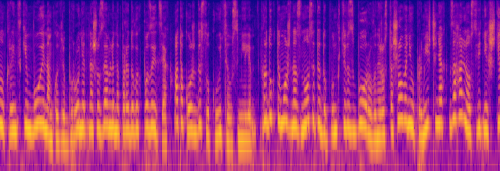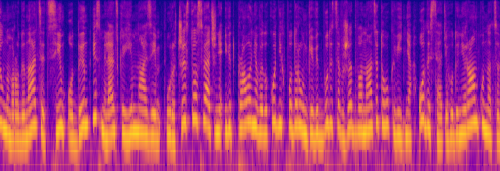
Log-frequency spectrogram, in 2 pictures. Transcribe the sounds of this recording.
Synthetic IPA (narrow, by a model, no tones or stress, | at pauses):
ukɾɐjinʲsʲkɪmʋɔjɪnɐmkɔt̪ɾɪbɔɾɔnʲɐt̪ʲnɑʃʊzɛmlʲʊnɐpeɾed̪ɔʋɪxpɔzɪt͡sʲijɐxɐt̪ɐkɔʒd̪ɪslˠɔkujʊt͡sʲːɐusmʲilʲipɾɔd̪ukt̪ɪmɔʒnɐznɔsɪt̪ɪd̪ɔpunktʲiwzbɔɾʊʋɔnɪɾɔst̪ɐʃɔʋɐnʲiwpɾɔmʲiʃt͡ʃe̞nʲːɐxzɐɦɑlʲnɔɔsʲʋʲit̪ʲnʲɪxʃtʲilˠnɔmeɾɔd̪ɪnɑt͡sʲːɐtʲsʲimɔd̪ɪnizmʲilʲanʲsʲkɔjiɦʲimnɑzʲijiʊɾɔt͡ʃɪst̪ɔɦɔsʲʋʲat͡ʃenʲːɐʔiʋʲid̪pɾɑʋlˠenʲːɐʋelˠɪkɔdʲnʲixpɔd̪ɐɾunkʲiwʋʲid̪̚bud̪et͡sʲːɐwʐɛd̪ʋɐnɑt͡sʲːɐt̪ɔɦɔkʋʲit̪ʲnʲɐɔd̪esʲatʲiɦɔd̪ɪnʲiɾɑnkʊnɐt̪sɛ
